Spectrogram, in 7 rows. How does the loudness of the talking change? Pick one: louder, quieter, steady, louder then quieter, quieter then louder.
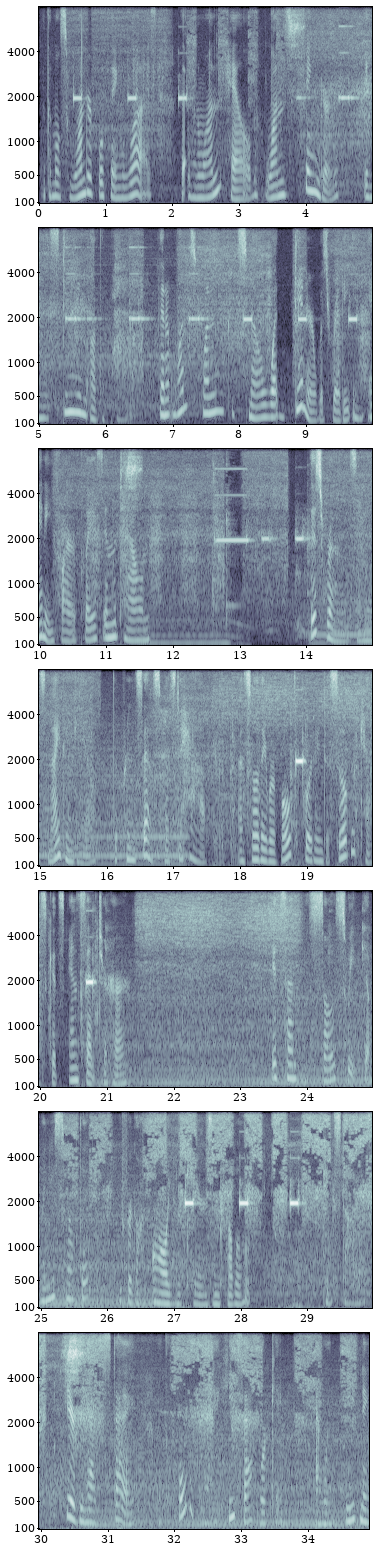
steady.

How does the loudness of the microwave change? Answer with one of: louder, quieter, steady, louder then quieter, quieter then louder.
louder.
